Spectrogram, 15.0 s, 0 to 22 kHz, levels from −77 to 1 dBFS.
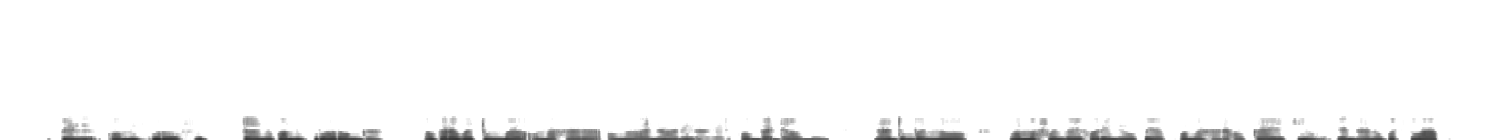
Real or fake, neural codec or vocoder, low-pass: real; none; 3.6 kHz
